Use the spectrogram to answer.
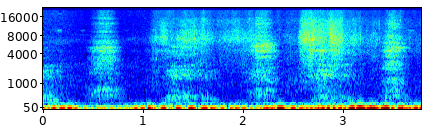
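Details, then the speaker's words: Adult whose lungs are affected by cancer, wheezing badly and struggling to catch breath after a simple walk in the backyard, still wheezing while talking: laboured breathing with wheeze. "you can hear me wheezing pretty bad in the videos I was just struggling to catch my breath you can hear while I'm talking right now actually"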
